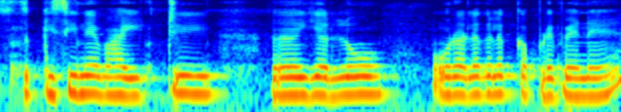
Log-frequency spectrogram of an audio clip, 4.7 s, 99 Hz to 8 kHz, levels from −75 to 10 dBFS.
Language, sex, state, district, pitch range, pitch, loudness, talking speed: Hindi, female, Bihar, Saran, 190-205 Hz, 195 Hz, -12 LUFS, 115 wpm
